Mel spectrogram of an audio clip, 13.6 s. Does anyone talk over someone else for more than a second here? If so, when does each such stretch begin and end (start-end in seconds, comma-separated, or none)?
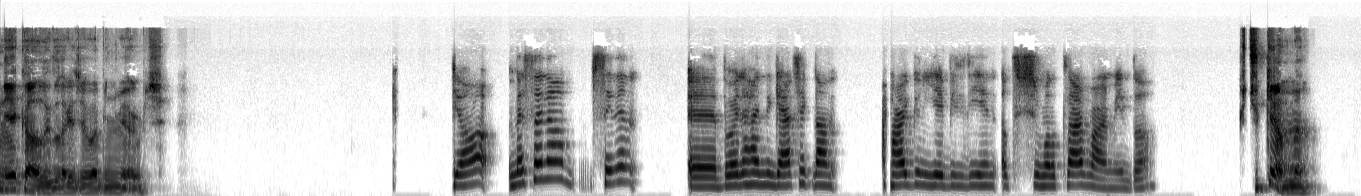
none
